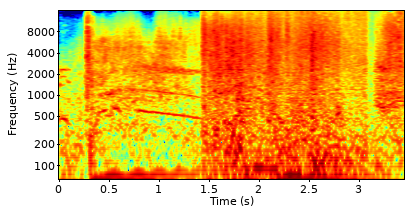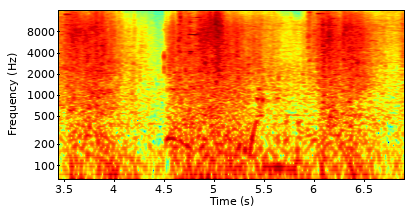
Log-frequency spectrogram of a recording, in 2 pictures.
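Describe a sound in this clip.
Game spell effects and attacks crackle and boom in a dense clash.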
